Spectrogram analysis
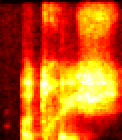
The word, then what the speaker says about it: Autriche: ça mettre excellent et on va prononcer autruche d'accord autre Autriche d'accord Autriche et cette masculin singulier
